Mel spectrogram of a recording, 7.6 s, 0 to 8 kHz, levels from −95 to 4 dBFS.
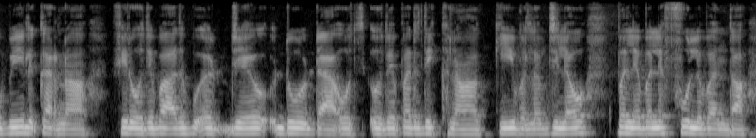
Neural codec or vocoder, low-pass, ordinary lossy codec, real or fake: none; 7.2 kHz; none; real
